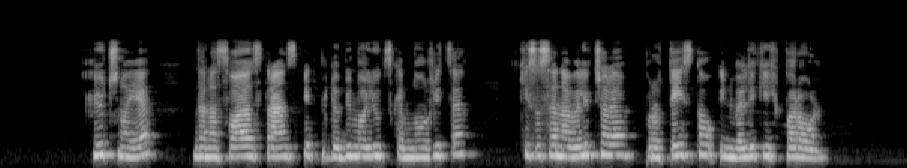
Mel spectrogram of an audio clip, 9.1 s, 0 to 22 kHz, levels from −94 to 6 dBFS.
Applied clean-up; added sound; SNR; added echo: none; none; none; none.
